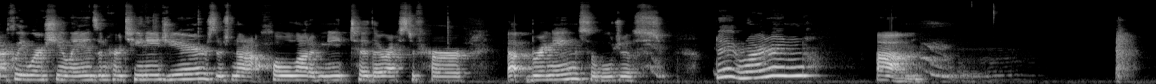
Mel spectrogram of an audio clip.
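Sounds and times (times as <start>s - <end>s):
speech: 0.1s - 8.2s, 8.8s - 9.6s
dog whimpering outside the door: 9.1s - 10.4s.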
